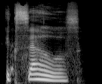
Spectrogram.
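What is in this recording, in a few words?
"excels", US English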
